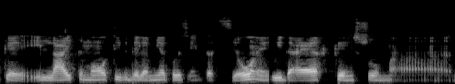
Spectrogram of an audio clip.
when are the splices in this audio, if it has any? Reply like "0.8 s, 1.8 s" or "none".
2.7 s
